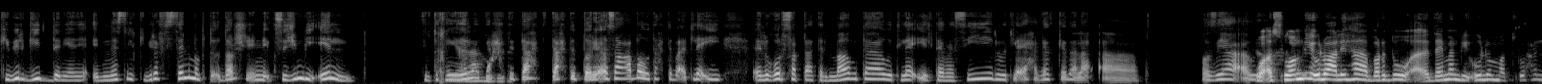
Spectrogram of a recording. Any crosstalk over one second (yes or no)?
no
